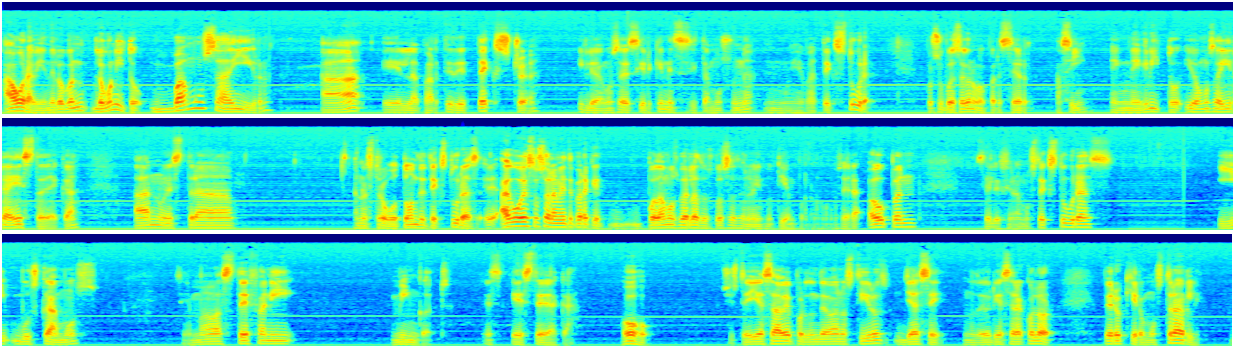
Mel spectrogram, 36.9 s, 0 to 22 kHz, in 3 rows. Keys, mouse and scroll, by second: 4.4 click, 7.2 click, 12.2 click, 20.3 click, 22.1 click, 23.8 click, 25.9-26.8 scroll down 4, 29.7 click, 31.8 click.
